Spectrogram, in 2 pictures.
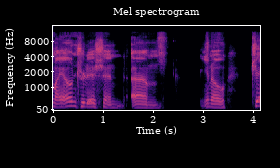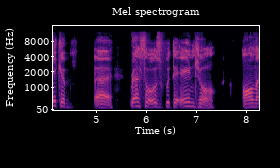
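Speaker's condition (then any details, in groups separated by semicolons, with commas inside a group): Cerebral palsy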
